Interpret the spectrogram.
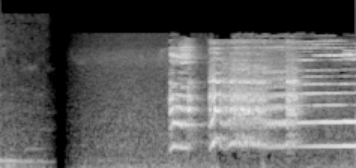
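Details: After a quiet start, a rooster gives a brief opening note, pauses, then launches into a long, sustained, raspy crow that carries on to the end.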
